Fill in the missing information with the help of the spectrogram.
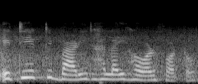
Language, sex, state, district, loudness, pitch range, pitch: Bengali, female, West Bengal, Jhargram, -16 LUFS, 205-265 Hz, 235 Hz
